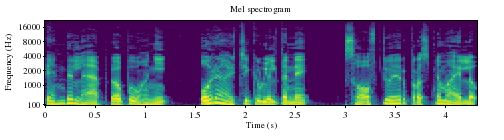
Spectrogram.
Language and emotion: Malayalam, sad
